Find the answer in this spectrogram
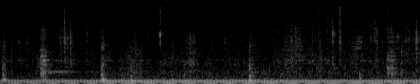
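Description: Plastic gold pan being worked in a tub of water to wash off the light material: soft water sloshing with a few faint clicks of gravel in the pan, over a steady low hum.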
